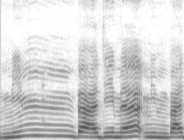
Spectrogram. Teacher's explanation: إقلاب النون الساكنة ميما، نعطيها زمن الغنة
